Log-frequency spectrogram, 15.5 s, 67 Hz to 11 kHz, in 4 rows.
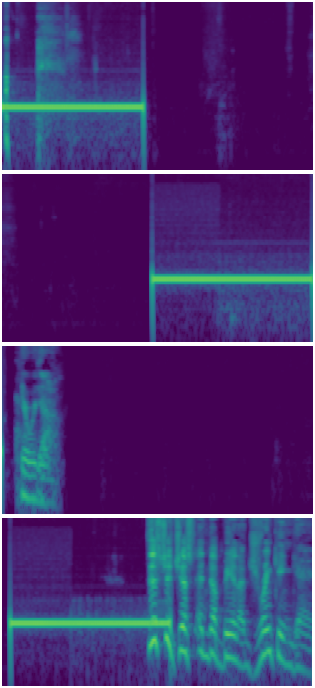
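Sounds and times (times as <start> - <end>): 
steady electronic telephone tone: 0.0 - 1.8, 5.8 - 7.8, 11.8 - 13.6
speech: 8.0 - 8.6, 13.5 - 15.5.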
